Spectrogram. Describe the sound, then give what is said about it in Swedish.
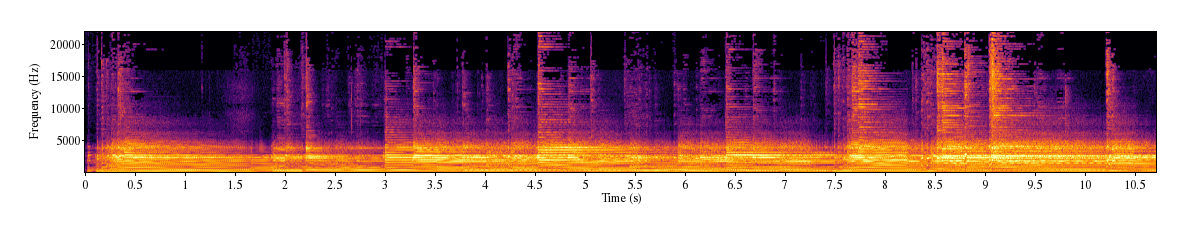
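Electric guitar played through a dirt distortion effect from an effects app: loud, gritty chords that ring out in dense, sustained layers, changing chord a couple of times, with no talking. “Och så har jag gjort ett dirt också då, att säga, som låter så här.”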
